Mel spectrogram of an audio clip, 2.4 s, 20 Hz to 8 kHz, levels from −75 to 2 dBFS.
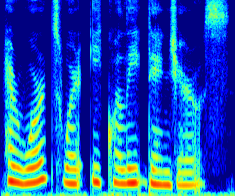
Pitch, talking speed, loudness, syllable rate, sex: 220 Hz, 130 wpm, -17 LUFS, 4.9 syllables/s, female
